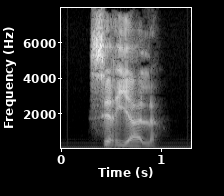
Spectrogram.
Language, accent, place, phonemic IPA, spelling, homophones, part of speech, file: French, France, Lyon, /se.ʁjal/, sérial, sériale / sériales, adjective, LL-Q150 (fra)-sérial.wav
- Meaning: serial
